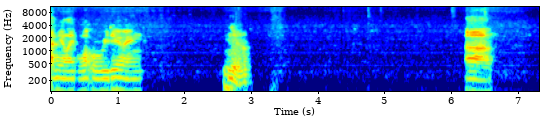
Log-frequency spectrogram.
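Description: A man speaks calmly in short bursts, close to a microphone.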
